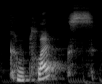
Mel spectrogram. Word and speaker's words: complex: Trong Anh - Mỹ, có sự khác biệt giữa tính từ "complex" và danh từ "complex". Nhưng thách thức phát âm thực sự là ở đây là cụm phụ âm mà chúng được phát âm ở cuối từ. Chữ cái X thường tạo ra một âm mà nó có 2 phụ âm ép lại với nhau, /k/ và /s/ điều mà làm cho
